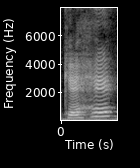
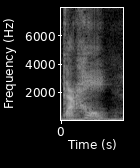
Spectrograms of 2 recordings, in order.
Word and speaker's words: kehe: They say it, it's kind of varying pronunciation in the movie. Sometimes they say kehe, and other times they say gahe. What's weird about gahe is it's like that's actually a soft K.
